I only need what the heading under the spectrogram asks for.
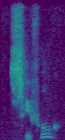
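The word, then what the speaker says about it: Cifu: Douglas Sefue. Am I pronouncing that right? Sefue.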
